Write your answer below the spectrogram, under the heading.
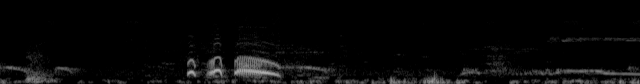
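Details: Spotted dove lure call used to get other doves singing: a loud, low, hoarse two-part coo swelling then falling, amid fainter distant cooing doves and a thin high whistle from another bird.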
